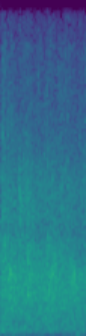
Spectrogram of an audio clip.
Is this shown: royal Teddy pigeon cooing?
no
